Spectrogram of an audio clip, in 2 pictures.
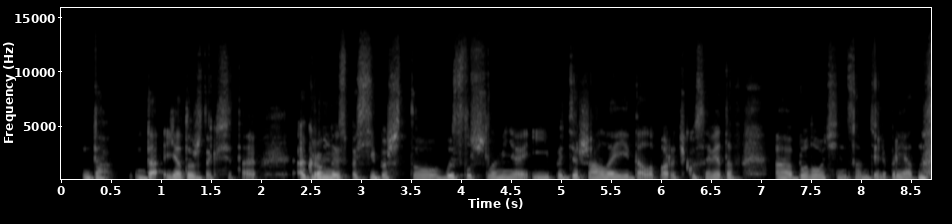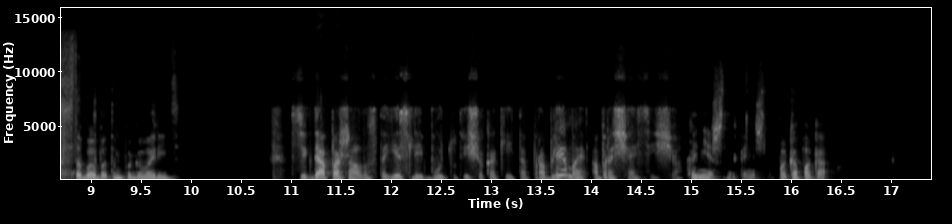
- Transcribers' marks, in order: laughing while speaking: "приятно"
- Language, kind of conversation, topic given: Russian, advice, Как справляться с неожиданными проблемами во время поездки, чтобы отдых не был испорчен?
